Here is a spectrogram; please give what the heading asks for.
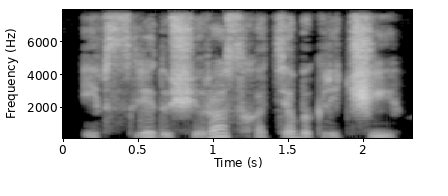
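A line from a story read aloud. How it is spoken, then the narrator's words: Hoarse rasp. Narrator (Russian): прохрипел он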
